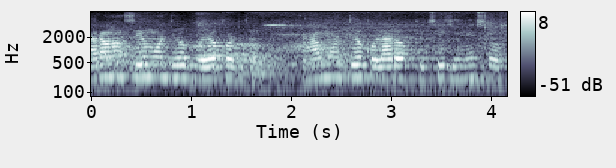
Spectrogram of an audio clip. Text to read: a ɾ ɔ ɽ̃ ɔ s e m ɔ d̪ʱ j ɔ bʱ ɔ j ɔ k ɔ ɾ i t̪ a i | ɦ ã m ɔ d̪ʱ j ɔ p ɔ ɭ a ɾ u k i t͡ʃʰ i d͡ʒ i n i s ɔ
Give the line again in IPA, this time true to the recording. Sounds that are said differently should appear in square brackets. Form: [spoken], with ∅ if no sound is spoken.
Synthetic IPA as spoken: a ɾ ɔ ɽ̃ ɔ s e m ɔ d̪ʱ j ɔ bʱ ɔ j ɔ k ɔ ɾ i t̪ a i | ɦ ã m ɔ d̪ʱ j ɔ [k] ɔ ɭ a ɾ [ɔ] k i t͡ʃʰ i d͡ʒ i n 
